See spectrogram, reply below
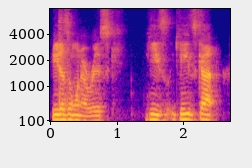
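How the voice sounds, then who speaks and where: A man's voice: medium pitch, flat delivery, measured pace. A man talks casually about film as a podcast co-host, with a mid-range voice. He explains as he goes, slipping into retold dialogue. The sound is dull and lo-fi, recorded over an internet call. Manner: explanatory, retells scenes with quoted dialogue. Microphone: Skype call.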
